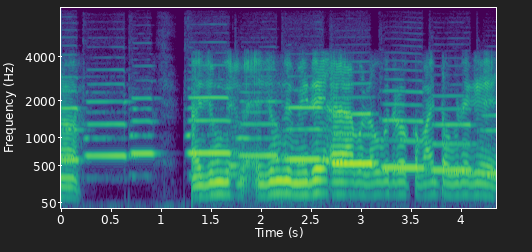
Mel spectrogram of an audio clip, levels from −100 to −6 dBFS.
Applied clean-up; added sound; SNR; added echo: none; Wind instrument, woodwind instrument; 0 dB; none.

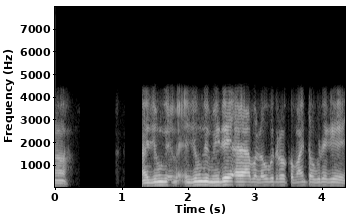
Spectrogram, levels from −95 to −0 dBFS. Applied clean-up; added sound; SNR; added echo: none; none; none; none.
